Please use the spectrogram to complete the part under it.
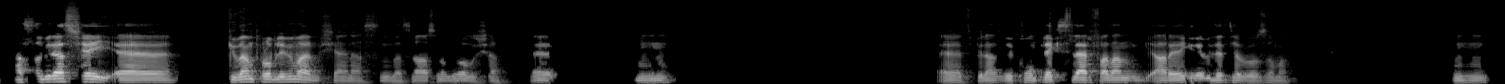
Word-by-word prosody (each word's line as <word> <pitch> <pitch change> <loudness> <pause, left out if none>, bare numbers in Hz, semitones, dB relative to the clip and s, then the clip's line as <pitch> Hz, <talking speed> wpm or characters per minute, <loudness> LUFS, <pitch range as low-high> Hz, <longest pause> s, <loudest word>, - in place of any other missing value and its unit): Aslında 115 +3 -2
biraz 135 +1 +8
şey, 130 -3 +5
eee, 100 -1 +2 0.5
güven 120 +3 +4
problemi 125 0 +2
varmış 95 -4 0
yani 90 -1 -9
aslında 90 0 -13
daha 90 0 -5
sonra 95 0 -11 0.2
oluşan. 85 -1 -10 0.2
Evet. 95 -1 -4 0.9
Hı - - -7
hı. 95 +2 -8 2.6
Evet, 90 -1 -8
biraz 95 -1 -6
böyle 100 - -4
kompleksler 105 +1 +2
falan 105 -1 -1
araya 100 0 +1
girebilir 100 -1 -3
tabii 95 -3 -5
o 90 0 -6
zaman. 85 -1 -15 1.5
Hı - - -8
hı. 95 0 -9
100 Hz, 110 wpm, -24 LUFS, 90-105 Hz, 2.6 s, biraz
